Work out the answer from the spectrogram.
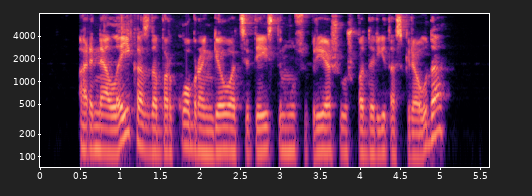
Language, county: Lithuanian, Kaunas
